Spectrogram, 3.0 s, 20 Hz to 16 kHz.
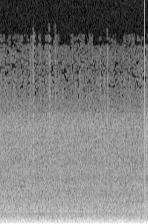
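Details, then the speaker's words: Van with untested used 350 Chevy small-block V8, running in gear, heard from inside: heavy steady low drone, no clear knock or whine, louder inside than outside; rear driveline rumble, carrier bearing suspected, rear end gear oil full; source unconfirmed. "and I'm really sketched out about putting my head under it while it's running to see if I can hear this carrier bearing"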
